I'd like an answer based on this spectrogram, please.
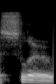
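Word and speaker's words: slough: okay I'm going to walk you to the slooh which for those who don't know that's s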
